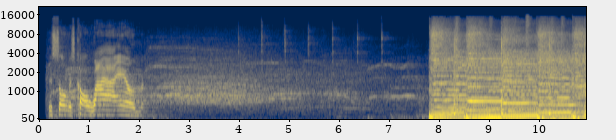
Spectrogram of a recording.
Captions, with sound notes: - This song is called "Why I Am." (audience cheering) (drumsticks tapping) (upbeat rock music)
